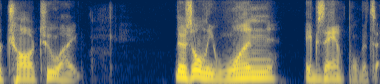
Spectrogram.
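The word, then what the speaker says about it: kyawthuite: It's pronounced, it's spelled with a K, but pronounced cha or chawtuite.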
